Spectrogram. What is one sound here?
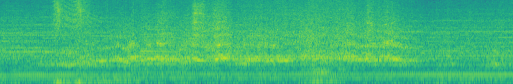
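Tyres screech as a car drifts around a bend.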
